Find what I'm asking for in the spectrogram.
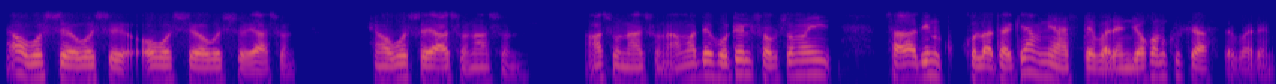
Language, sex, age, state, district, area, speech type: Bengali, male, 30-45, West Bengal, Nadia, rural, conversation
